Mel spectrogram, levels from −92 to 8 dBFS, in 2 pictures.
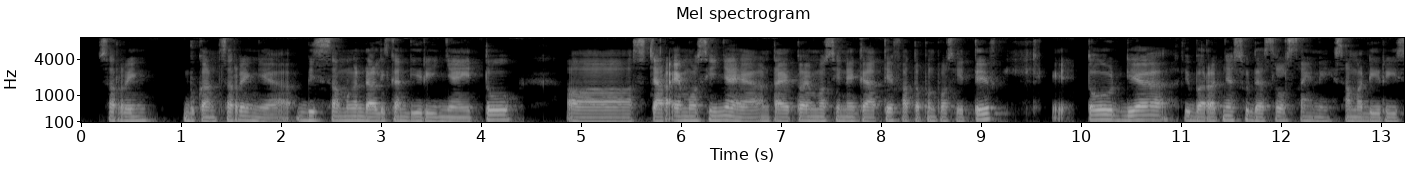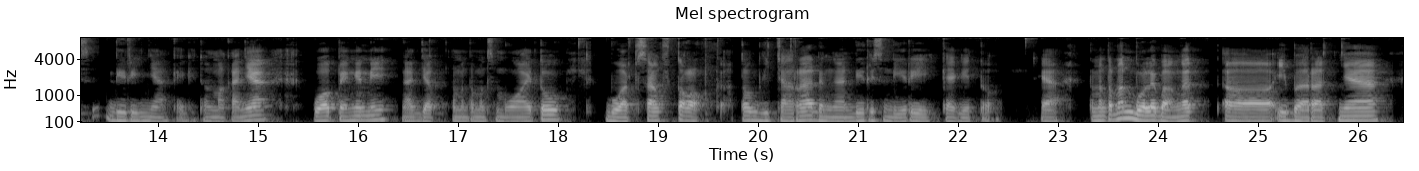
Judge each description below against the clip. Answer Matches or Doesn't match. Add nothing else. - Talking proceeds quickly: Doesn't match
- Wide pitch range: Doesn't match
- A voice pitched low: Matches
